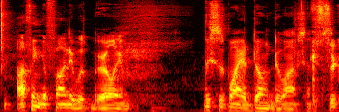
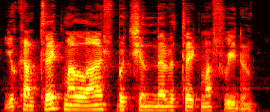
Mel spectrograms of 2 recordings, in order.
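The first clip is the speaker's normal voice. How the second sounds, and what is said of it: Poor attempt at Scottish accent. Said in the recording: “do your Scottish accent ... That was French. Was that French? ... It was like not an accent and an accent. It was like a quantum accent”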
